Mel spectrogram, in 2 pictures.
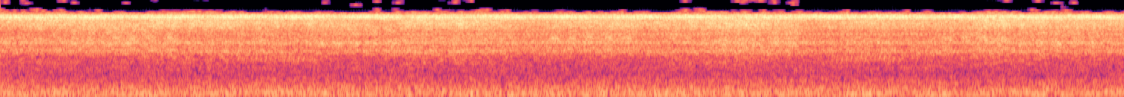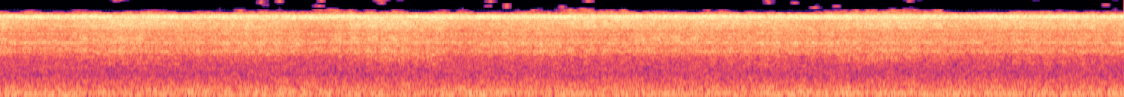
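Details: Male cicadas calling to attract females at dusk on a summer night in Georgia, USA: a dense, unbroken high-pitched buzzing hiss that holds steady in pitch and loudness throughout, with no pauses and no other clear sounds.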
